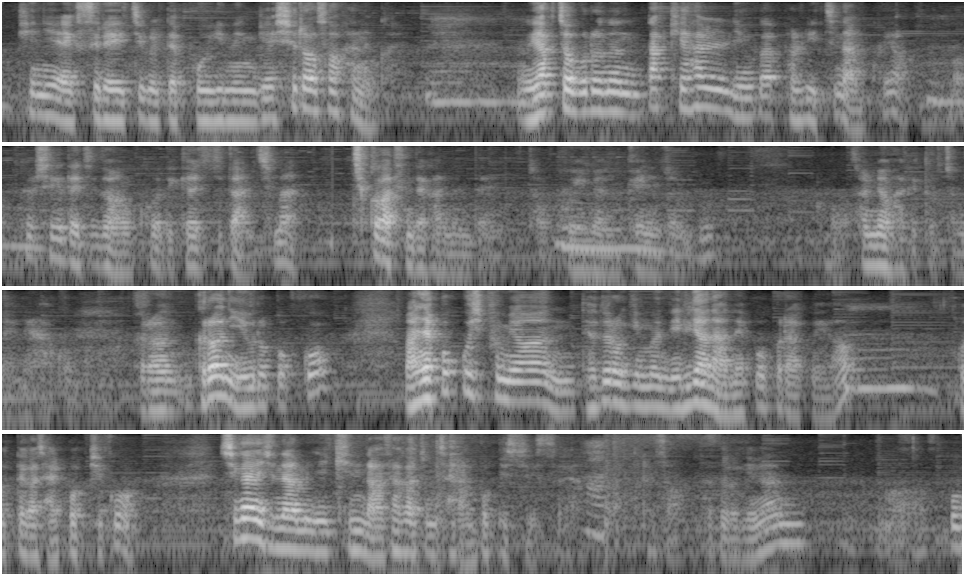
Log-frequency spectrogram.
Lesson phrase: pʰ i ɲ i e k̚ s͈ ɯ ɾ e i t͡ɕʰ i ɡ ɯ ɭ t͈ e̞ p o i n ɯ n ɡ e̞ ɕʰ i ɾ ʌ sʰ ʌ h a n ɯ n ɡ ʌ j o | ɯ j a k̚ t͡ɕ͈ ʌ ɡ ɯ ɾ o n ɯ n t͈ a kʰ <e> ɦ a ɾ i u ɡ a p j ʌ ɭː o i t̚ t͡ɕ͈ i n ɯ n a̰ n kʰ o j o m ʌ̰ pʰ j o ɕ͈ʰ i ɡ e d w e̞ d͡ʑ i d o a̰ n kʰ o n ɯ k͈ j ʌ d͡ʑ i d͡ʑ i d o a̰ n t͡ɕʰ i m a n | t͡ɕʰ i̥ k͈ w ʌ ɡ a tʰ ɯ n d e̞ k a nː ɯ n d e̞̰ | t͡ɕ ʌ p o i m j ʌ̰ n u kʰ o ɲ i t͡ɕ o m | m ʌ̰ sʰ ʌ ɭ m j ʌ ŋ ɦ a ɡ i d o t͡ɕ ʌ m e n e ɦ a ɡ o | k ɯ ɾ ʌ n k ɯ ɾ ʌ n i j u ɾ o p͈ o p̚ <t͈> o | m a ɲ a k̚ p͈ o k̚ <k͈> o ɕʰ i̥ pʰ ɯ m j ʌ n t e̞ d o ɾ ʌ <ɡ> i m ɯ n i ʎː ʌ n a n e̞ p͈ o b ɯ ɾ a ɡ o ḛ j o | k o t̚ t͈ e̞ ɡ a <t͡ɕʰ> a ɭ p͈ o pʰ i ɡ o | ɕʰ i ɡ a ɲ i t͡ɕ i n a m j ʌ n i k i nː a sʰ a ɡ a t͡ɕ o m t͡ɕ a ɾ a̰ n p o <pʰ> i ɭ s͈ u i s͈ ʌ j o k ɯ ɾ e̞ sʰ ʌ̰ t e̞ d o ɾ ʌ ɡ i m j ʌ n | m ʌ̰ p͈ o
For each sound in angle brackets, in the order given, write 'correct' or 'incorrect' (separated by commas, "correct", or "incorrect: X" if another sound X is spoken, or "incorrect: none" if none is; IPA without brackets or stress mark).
incorrect: i, incorrect: k͈, correct, correct, incorrect: t͡ɕ, correct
